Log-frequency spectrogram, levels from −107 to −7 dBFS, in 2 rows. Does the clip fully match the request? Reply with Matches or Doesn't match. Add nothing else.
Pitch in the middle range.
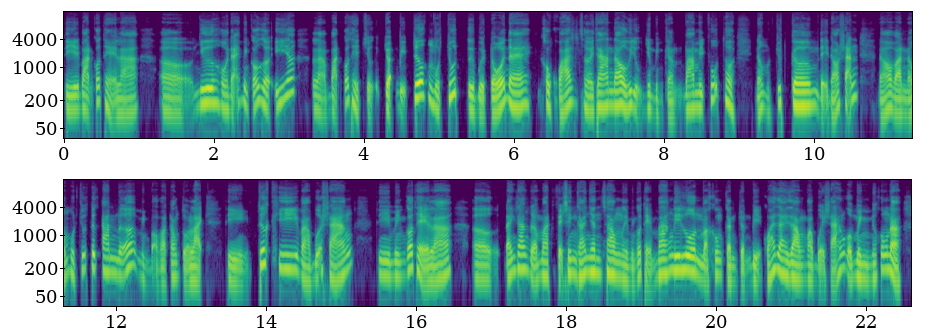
Matches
